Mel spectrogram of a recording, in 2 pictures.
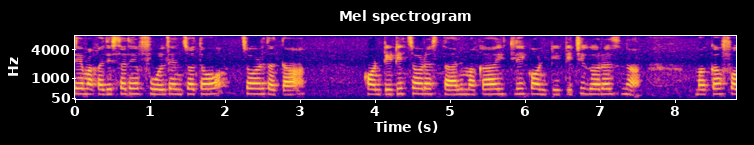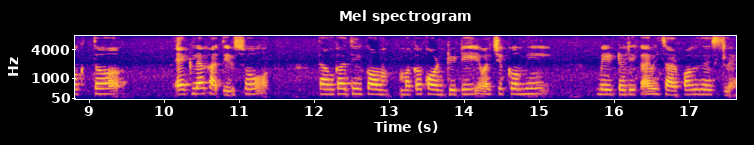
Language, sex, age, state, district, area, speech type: Goan Konkani, female, 18-30, Goa, Ponda, rural, spontaneous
